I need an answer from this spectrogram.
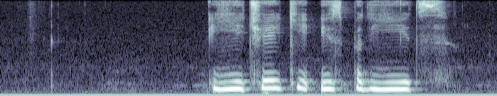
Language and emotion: Russian, neutral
